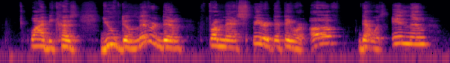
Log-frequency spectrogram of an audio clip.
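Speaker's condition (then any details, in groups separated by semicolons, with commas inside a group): No condition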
